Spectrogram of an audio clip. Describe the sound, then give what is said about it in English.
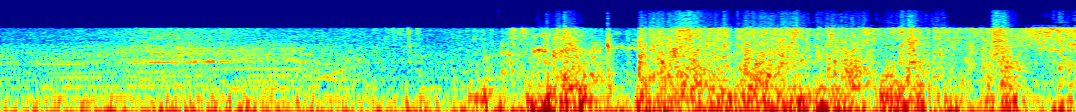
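A police vehicle rams a fleeing armed suspect's car in Marana, Arizona, caught on dash cam. A steady engine roar gives way to a sudden loud impact, followed by heavier, continuous rumbling and crunching noise. “Marana, Arizona police have released dramatic dash cam video of a police vehicle ramming a fleeing armed suspect.”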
